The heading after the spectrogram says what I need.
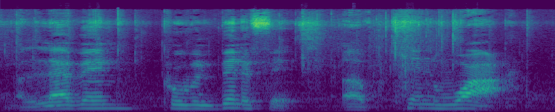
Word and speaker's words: Quinoa: Is known as quinoa, spelled Quinoa, right? A lot of y'all might be saying quinoa or whatever, but it's pronounced quinoa, right?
